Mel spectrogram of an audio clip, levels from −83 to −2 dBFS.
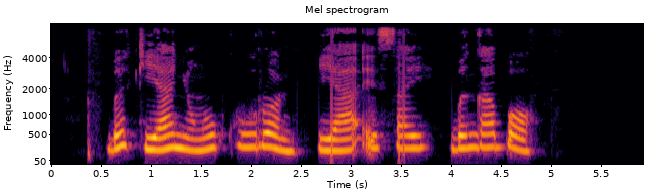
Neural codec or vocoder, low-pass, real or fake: none; 7.2 kHz; real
